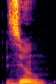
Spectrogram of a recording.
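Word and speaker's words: Xoom: service like venmo and zoom which is spelled xom this is an international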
